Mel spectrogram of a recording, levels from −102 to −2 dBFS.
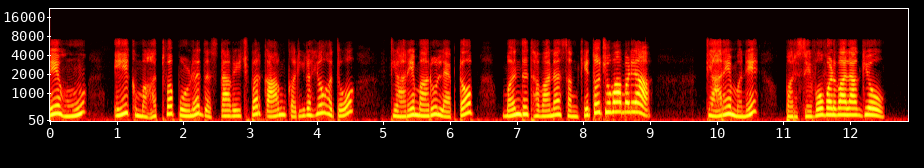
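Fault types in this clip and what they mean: AMR rate drop: the speech keeps its full wideband range and never breaks, yet from 2.16 to 5.30 s and again from 7.93 to 9.89 s it turns rough, raspy and synthetic. That fits the AMR-WB encoder being pushed from 23.85 down to 6.6 kbit/s to free bits for error protection. On a spectrogram the upper band edge stays put with no gap, but harmonics blur into grainy smear. The waveform stays continuous, with no dropout.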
